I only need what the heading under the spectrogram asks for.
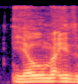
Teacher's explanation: یومئذ میں ذال صحیح ادا کرنی، زا نہیں پڑھنی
